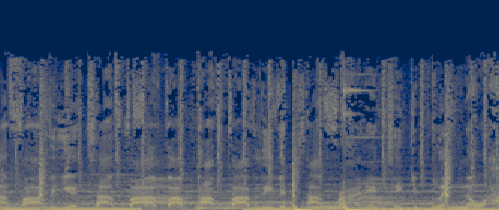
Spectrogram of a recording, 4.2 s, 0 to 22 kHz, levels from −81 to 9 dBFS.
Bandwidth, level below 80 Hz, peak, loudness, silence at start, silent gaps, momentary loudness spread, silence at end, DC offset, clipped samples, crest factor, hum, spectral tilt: 17 kHz; -24 dBFS; -6 dBFS; -17 LUFS; 0 s; none; 3 LU; 0 s; under 0.1%; under 0.1%; 10 dB; none; -5 dB/octave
